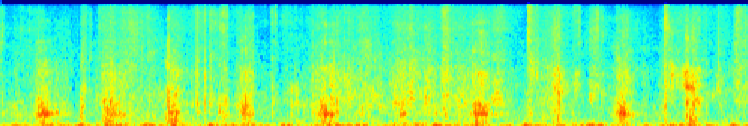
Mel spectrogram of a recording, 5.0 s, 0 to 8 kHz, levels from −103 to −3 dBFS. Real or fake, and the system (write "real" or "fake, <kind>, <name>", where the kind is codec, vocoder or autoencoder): fake, codec, DAC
